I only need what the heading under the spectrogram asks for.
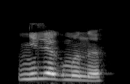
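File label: "нильӧгмыны", Komi-Zyrian, female; kpv audio dict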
